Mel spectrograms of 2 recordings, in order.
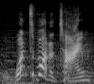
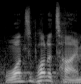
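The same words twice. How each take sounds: First: It is said in a high, small voice. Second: It is said in a very deep voice. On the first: The voice matches a tiny bird. "such a small, tiny bird that he'd have like a" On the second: The voice contrasts funnily with a tiny bird. "an uncharacteristically deep voice"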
